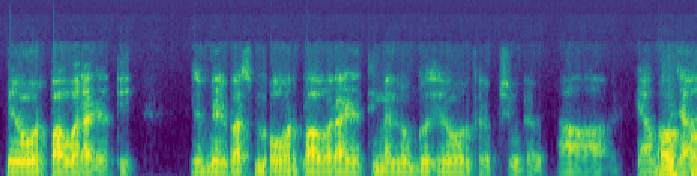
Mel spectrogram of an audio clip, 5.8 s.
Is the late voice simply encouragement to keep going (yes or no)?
no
